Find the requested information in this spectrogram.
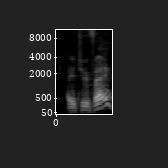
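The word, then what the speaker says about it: étouffée: first time people that I had um shrimp etouffee is that how you say it etouffee yep I had never had etouffee before I'm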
